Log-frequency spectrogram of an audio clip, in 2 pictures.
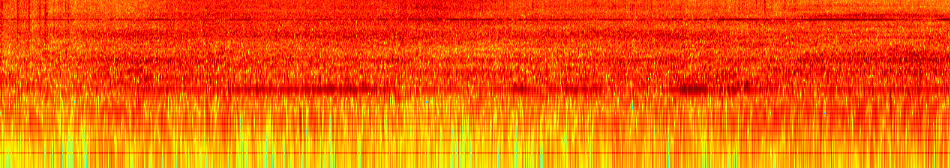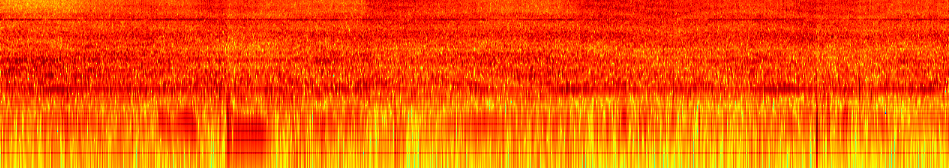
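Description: A Eureka Floor Rover Pet vacuum cleaner runs steadily at close range, a loud continuous motor whine and suction roar that holds without a break throughout, with no one talking.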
